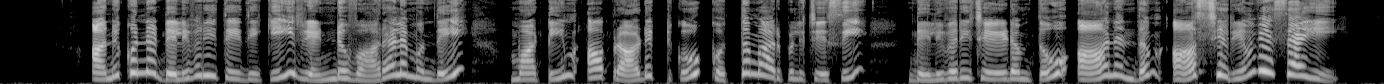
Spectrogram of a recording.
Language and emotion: Telugu, surprised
